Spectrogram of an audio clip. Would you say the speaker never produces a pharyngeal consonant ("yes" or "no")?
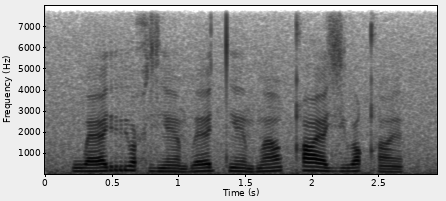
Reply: no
